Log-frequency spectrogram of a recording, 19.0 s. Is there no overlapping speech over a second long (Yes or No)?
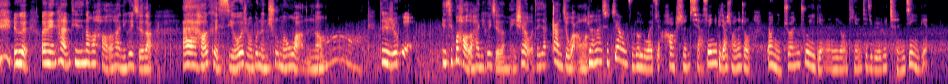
Yes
